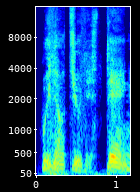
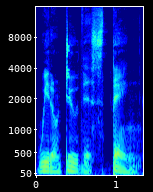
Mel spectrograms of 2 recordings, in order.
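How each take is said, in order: First: A gravelly voice, loud, forceful and exaggerated. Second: A gravelly voice, controlled and clearly understandable. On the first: The speaker calls it wrong. "so forceful and so over the top" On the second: The speaker calls it right. "I did a bad impression but he's still doing his Rorschach voice"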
